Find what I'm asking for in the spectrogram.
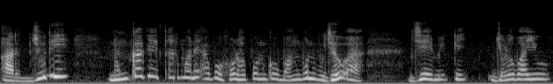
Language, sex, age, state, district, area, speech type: Santali, male, 45-60, Odisha, Mayurbhanj, rural, spontaneous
